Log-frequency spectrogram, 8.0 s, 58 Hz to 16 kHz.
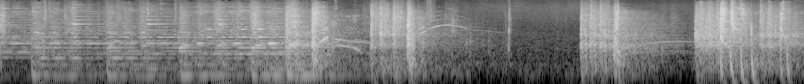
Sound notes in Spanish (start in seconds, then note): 3.1 gunfire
